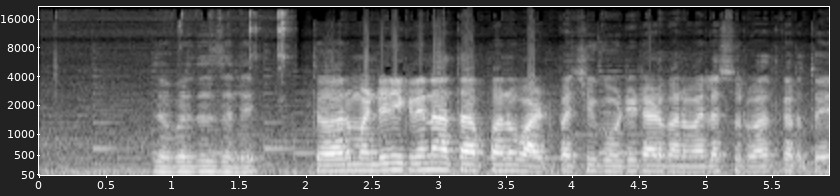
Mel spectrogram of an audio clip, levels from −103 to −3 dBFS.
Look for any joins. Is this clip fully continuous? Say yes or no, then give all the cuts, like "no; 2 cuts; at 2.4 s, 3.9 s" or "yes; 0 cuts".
yes; 0 cuts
